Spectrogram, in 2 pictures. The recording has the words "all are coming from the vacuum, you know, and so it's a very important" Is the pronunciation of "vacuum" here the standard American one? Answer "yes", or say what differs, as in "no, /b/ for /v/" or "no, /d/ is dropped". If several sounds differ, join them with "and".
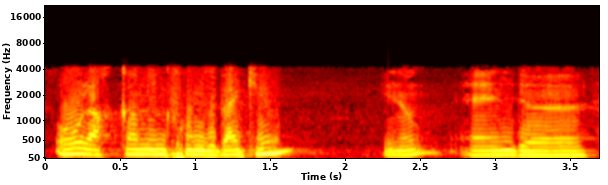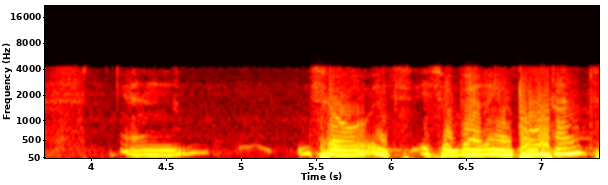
no, /b/ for /v/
